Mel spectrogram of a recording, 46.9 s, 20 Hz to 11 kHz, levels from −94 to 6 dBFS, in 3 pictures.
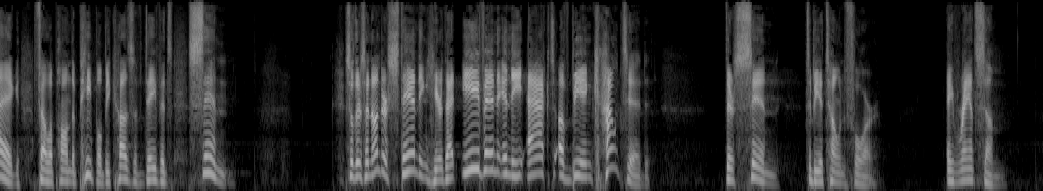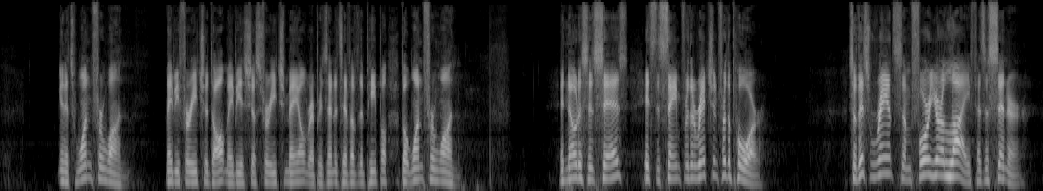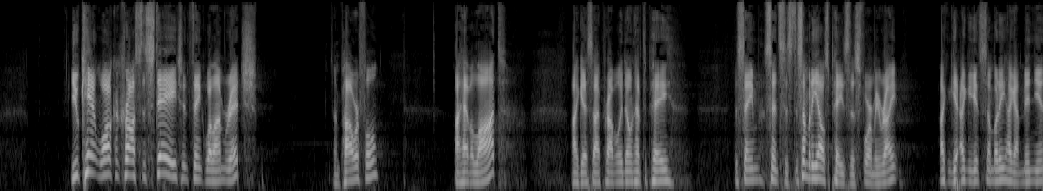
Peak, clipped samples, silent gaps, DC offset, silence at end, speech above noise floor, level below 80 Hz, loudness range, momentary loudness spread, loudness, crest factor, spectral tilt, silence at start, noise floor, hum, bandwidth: -10 dBFS; under 0.1%; none; under 0.1%; 0 s; 54 dB; -74 dBFS; 8 LU; 11 LU; -30 LUFS; 24 dB; -2.5 dB/octave; 0 s; -85 dBFS; none; 11 kHz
